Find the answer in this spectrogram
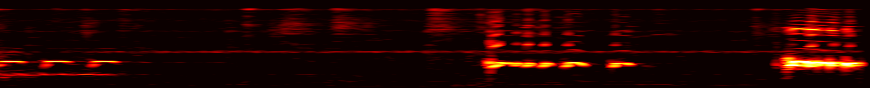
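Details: Zebra dove, local type, singing for use as a trapping lure. Three short coo notes, a pause, then a burst of five beaded notes, and finally a loud rolling trill.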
